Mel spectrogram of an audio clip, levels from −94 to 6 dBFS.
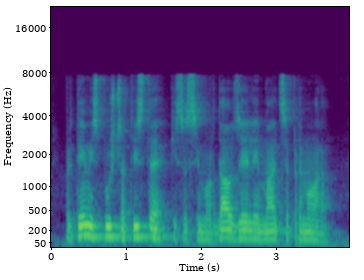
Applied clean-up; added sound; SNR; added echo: none; none; none; none.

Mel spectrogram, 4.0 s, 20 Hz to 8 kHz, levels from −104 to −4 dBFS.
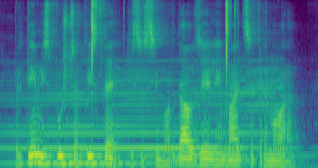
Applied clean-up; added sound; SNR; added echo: none; Bowed string instrument + Glass; 6 dB; none.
